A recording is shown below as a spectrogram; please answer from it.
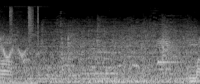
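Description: Voices over steady background noise in a busy walkway; a rapid regular clicking with a low hum cuts off suddenly about half a second in.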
